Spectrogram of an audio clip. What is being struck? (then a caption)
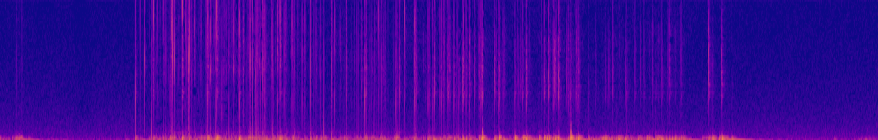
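Steel mesh microphone grille. Long acrylic nails on both hands scratch a bare, round, hollow-dome steel-mesh microphone grille. After a quiet second, a dense, fast run of rough scratching and crackling comes through, heavy with low, boomy rumble and a hollow midrange hum. It continues for about four seconds, ends with a short final burst, and fades back to near-silence.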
